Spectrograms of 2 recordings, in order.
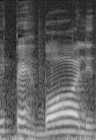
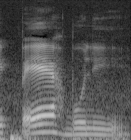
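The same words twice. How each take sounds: First: "hiperbole" stressed on BO, as hi-per-BÓ-le; loud wrong version of "hiperbole", accent on the third syllable; misplaced stress. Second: "hipérbole" stressed on PÉR, as hi-PÉR-bo-le; slow corrective "hipérbole", weight on PÉR. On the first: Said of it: "não é hiperbole, tá, gente?". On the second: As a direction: say "hipérbole" slowly, punching the second syllable. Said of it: "não é hiperbole". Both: Shown as a demonstration.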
